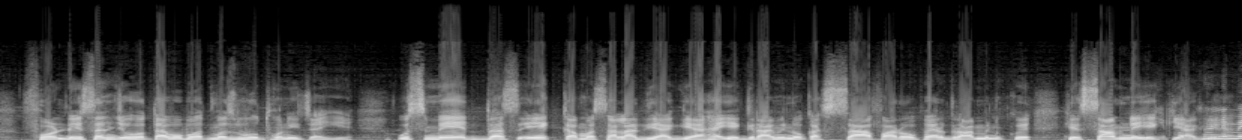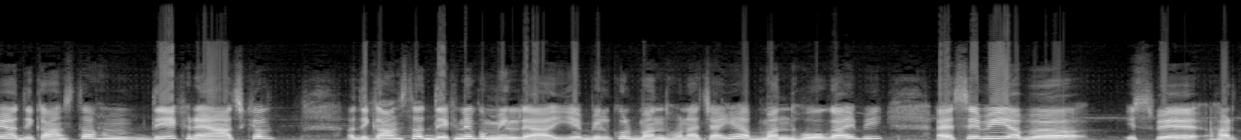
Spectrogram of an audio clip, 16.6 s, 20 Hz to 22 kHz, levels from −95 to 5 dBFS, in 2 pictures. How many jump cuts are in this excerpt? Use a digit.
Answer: 1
